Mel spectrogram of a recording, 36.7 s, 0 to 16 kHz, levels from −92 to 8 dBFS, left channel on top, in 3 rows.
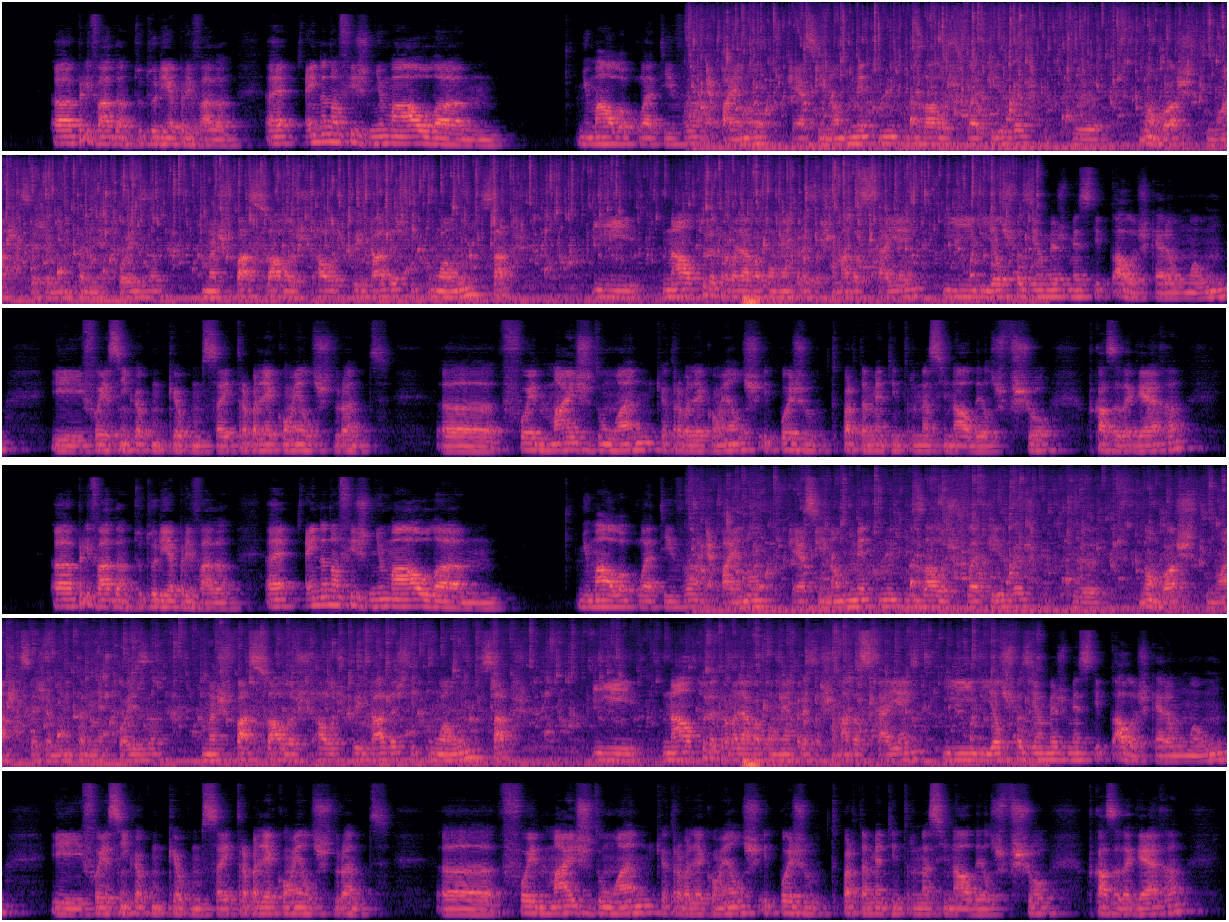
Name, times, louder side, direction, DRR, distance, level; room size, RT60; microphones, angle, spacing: voice 1, 0.5-2.3 2.6-4.9 5.8-10.4 10.6-17.5 18.1-18.6 18.9-28.3 28.8-36.3, equal, 10° right, 0 dB, 1.5 m, -31 dB
sound 1, 6.8-22.7, left 2 dB, 20° left, 0.9 m, -36 dB
5.5 x 5.1 x 3.8 m, 0.40 s
head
